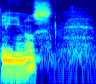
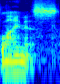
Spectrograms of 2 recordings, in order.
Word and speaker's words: Linus: I speak Finnish it's lenos when I speak English it's lonus and I really don't care how people pronounce my name but Linux is always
